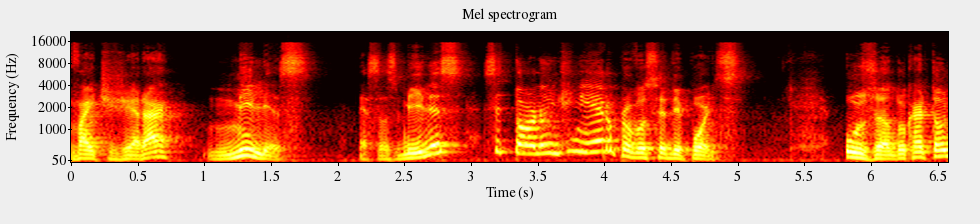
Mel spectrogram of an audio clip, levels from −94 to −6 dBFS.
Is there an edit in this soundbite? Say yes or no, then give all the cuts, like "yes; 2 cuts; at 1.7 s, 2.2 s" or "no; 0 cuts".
no; 0 cuts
